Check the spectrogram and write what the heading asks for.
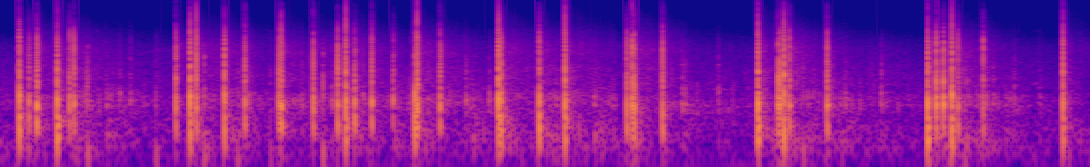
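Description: Aerial fireworks bursting in a rapid, uneven series of sharp bangs, often several within a second, each trailing off briefly.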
